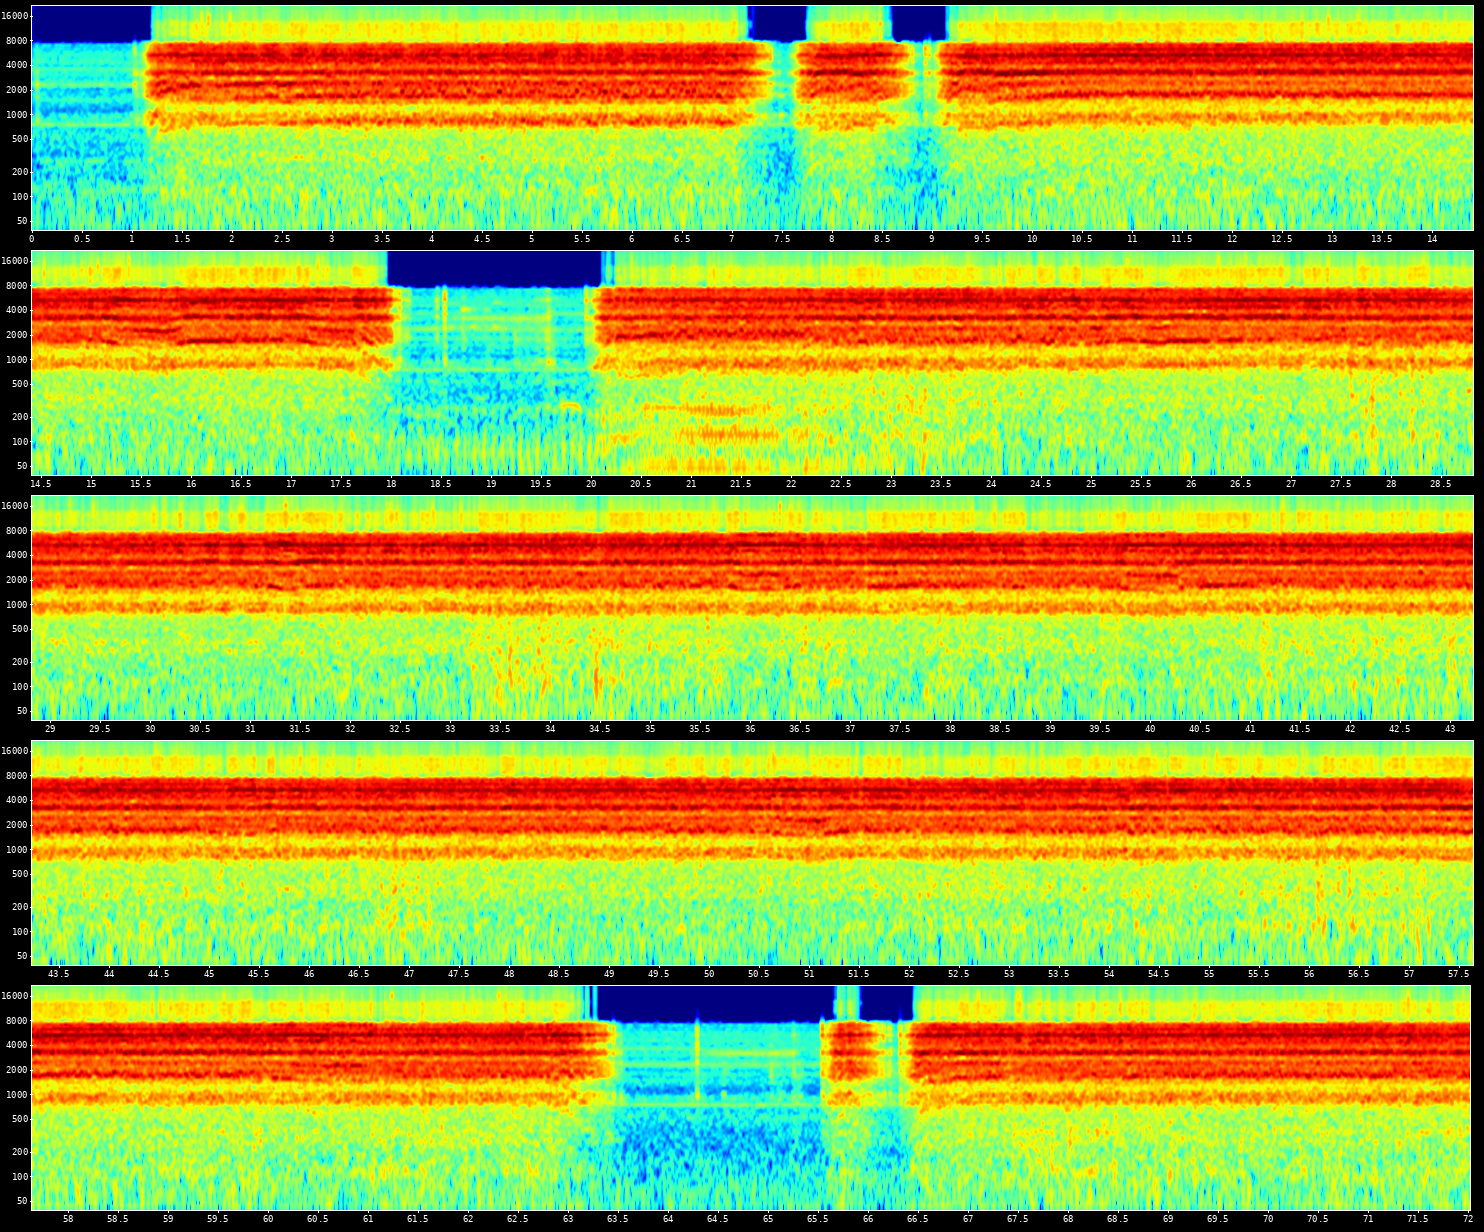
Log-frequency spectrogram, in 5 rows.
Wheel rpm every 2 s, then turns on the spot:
20, 200, 210, 170, 90, 220, 240, 230, 220, 30, 150, 220, 230, 230, 230, 230, 230, 230, 230, 230, 230, 230, 230, 240, 240, 230, 230, 230, 230, 230, 220, 130, 10, 140, 230, 230.
18-20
